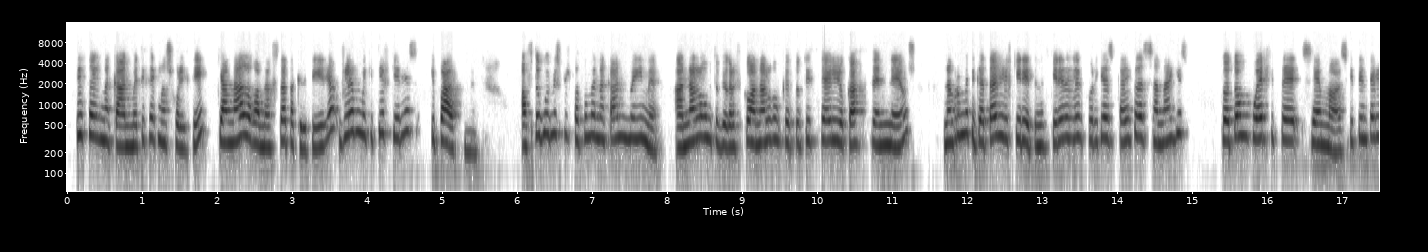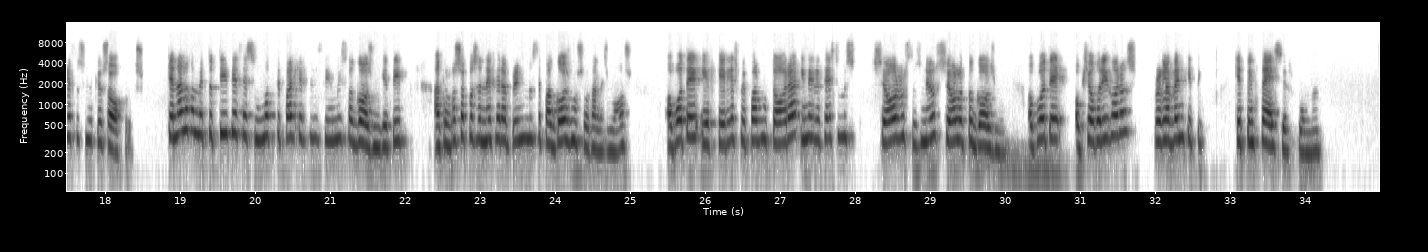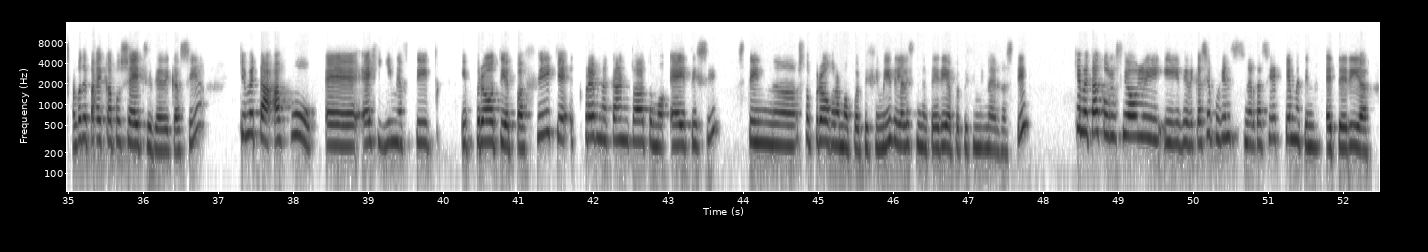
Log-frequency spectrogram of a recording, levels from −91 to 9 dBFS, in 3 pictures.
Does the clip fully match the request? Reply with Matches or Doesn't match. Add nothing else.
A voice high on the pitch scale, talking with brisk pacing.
Matches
